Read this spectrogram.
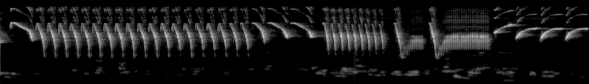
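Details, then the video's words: A canary sings a fast, bright song meant to set other canaries singing: a long trill of rapid downslurred notes, then a quicker chattering roll, a buzzy note and high rising whistles. "KENARI MANAPUN AKAN TERANGSANG & IKUT BUNYI DG CUITAN KENARI GACOR YANG INI"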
